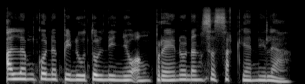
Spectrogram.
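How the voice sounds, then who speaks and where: A woman's voice: mid-range voice, fairly quick, warm tone, dry recording, pitched above the performer's own voice, lightly acted. A woman voicing a defiant, anguished young heroine with an accusing, emotional manner in a romance audio story.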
